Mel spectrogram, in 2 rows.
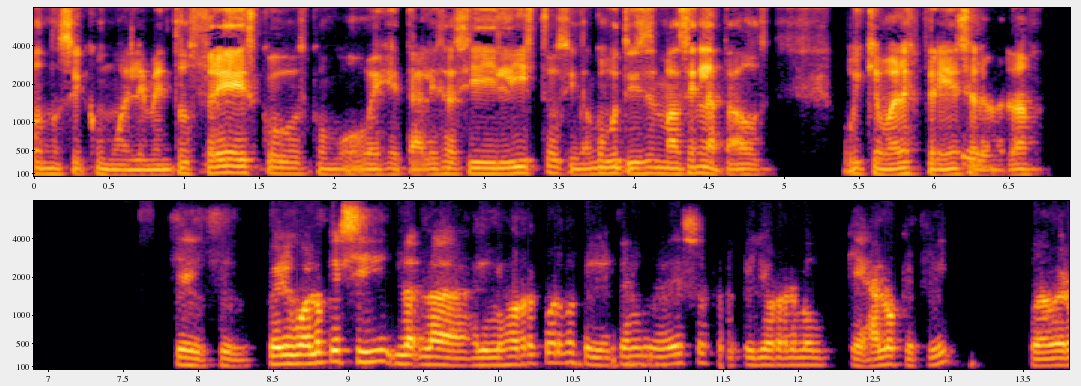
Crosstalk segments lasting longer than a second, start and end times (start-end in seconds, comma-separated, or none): none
